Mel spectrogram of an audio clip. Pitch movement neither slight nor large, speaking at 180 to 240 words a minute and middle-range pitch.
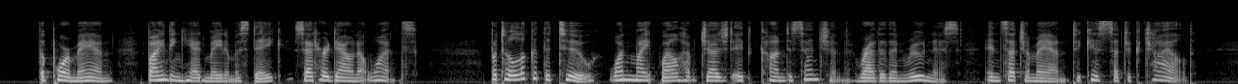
Yes: average, 4.0 semitones; average, 190 wpm; medium, 175 Hz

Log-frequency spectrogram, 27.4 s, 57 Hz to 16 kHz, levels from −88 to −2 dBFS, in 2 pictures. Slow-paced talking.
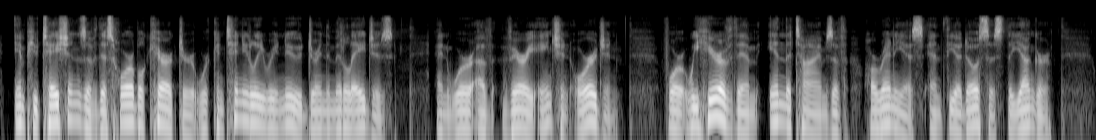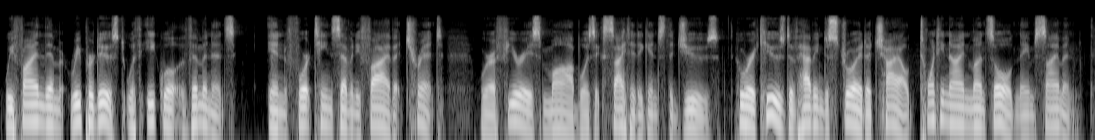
No: average, 145 wpm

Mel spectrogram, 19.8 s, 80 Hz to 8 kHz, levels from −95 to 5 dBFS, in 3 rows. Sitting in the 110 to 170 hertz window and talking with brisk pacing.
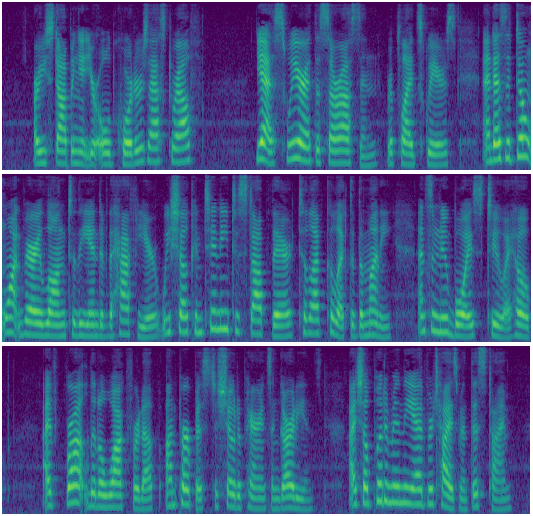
No: high, 210 Hz; fast, 215 wpm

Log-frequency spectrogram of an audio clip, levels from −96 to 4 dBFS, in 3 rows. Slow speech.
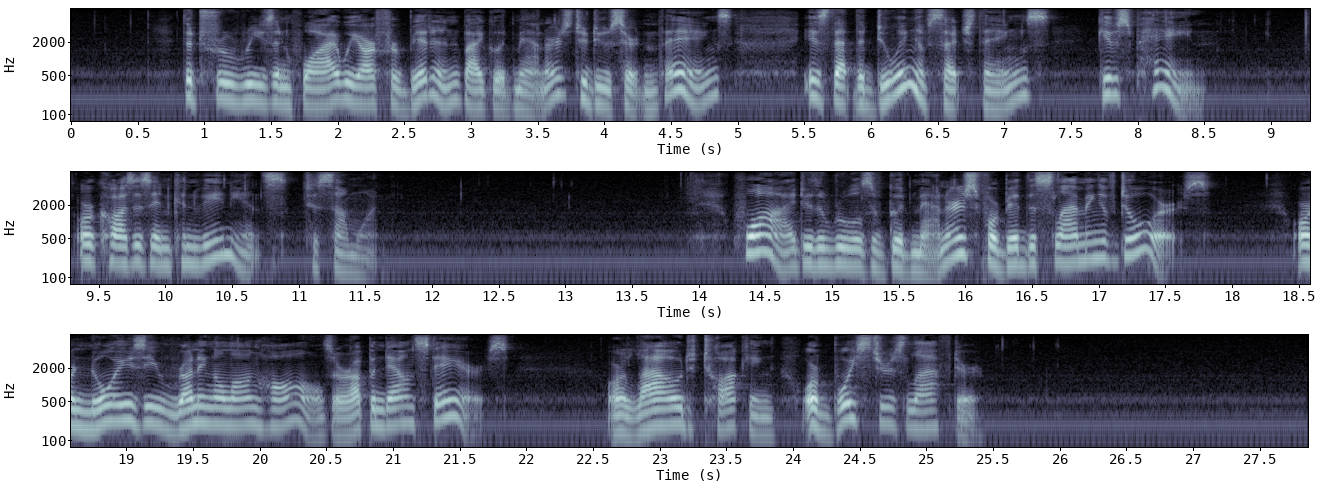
Yes: slow, 125 wpm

